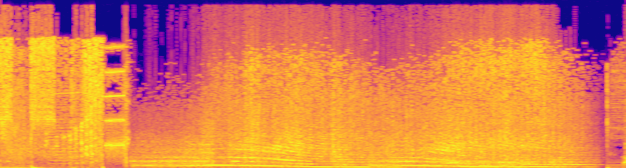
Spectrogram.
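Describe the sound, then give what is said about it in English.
Race car engines roar loudly, their high whining pitch sliding down and climbing again as they rev along the track while two drivers race door to door toward the checkered flag, with no one talking. “Two drivers run door to door, beating and banging, racing to get to the checkered flag.”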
